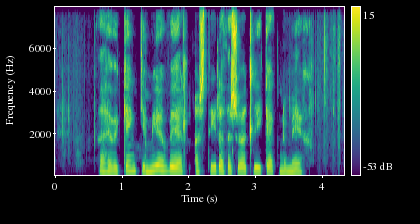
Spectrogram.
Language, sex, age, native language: Icelandic, female, 30-39, Icelandic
